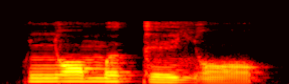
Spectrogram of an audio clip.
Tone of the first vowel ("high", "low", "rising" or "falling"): high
